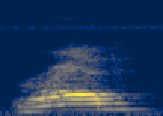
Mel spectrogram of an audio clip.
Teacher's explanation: sometimes it's retroflex as in red very hard to hear the difference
